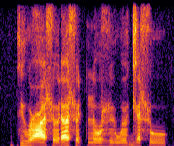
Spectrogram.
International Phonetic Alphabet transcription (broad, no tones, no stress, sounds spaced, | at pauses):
kʲ u ʕ ɐ ɬ ɵ ɾ ɐ ɬ ɵ t n o ɮ ʉ w ɵ ɡʲ ɐ ɬ u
